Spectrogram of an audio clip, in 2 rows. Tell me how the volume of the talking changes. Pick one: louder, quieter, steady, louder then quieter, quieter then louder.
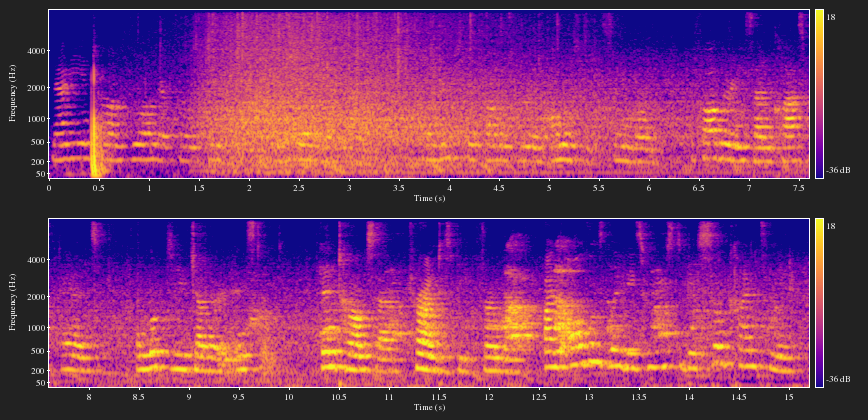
louder.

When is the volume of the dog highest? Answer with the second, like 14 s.
12 s.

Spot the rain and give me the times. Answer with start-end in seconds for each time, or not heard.
0.0-15.1.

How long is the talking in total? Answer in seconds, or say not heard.
15 s.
